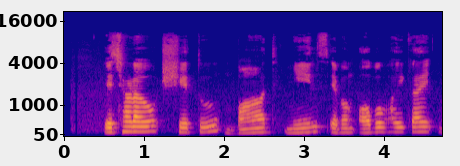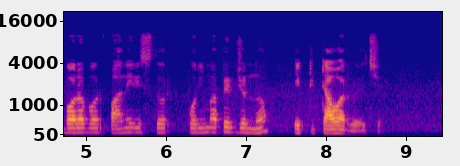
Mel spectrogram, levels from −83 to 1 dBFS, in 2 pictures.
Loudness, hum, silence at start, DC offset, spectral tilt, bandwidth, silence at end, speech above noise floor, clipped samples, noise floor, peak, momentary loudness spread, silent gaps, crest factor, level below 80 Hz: -26 LUFS; none; 0.5 s; under 0.1%; -4.5 dB/octave; 11.5 kHz; 0.85 s; 34 dB; under 0.1%; -60 dBFS; -6 dBFS; 16 LU; none; 22 dB; -80 dBFS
